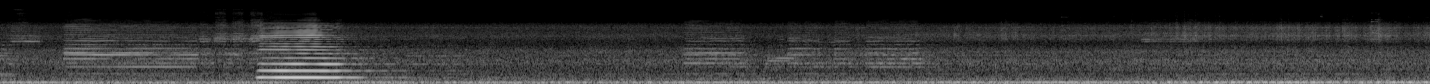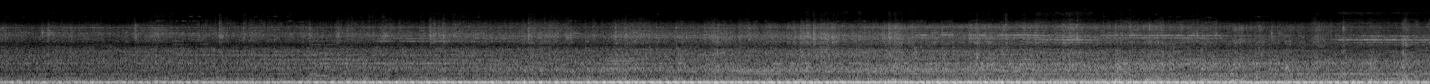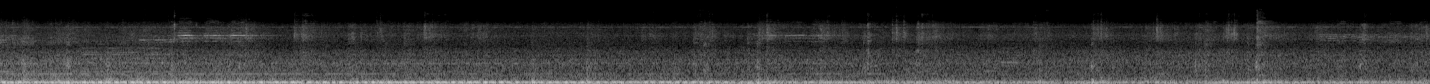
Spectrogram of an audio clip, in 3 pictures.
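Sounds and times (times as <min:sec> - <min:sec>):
train horn blast: 0:00.0 - 0:04.8, 0:06.8 - 0:09.4, 0:17.4 - 0:19.1, 0:23.5 - 0:31.6
diesel locomotive engine drone: 0:00.0 - 0:42.9.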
